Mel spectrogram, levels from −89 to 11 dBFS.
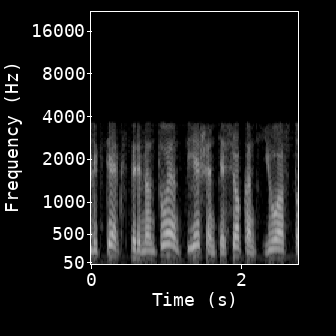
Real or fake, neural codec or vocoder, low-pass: fake; codec, 44.1 kHz, 7.8 kbps, Pupu-Codec; 3.6 kHz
